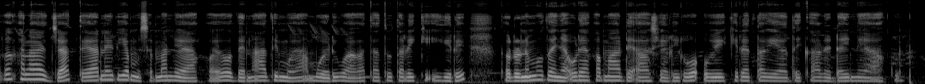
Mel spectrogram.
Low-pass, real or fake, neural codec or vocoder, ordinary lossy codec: none; real; none; none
